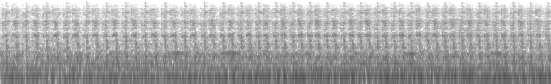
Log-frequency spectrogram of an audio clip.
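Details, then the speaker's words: Small Stirling engine restored with a spare glass cylinder after a year broken; soft, quiet, evenly repeating chuff a few times per second, no knocks, speed varying slightly with the uneven burner; running smoothly. "so guys the engine as you can see is going perfectly now"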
